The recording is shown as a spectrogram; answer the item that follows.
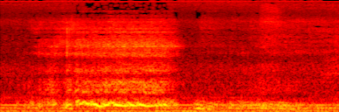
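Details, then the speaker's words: Dog with a very loud snore that is said to snore even when awake; here dozing and snoring again: a rattling, fluttering breath sound over steady room noise. "You're snoring, buddy. You're awake, I know you were. Chaos. You were snoring. Right back to snoring."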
